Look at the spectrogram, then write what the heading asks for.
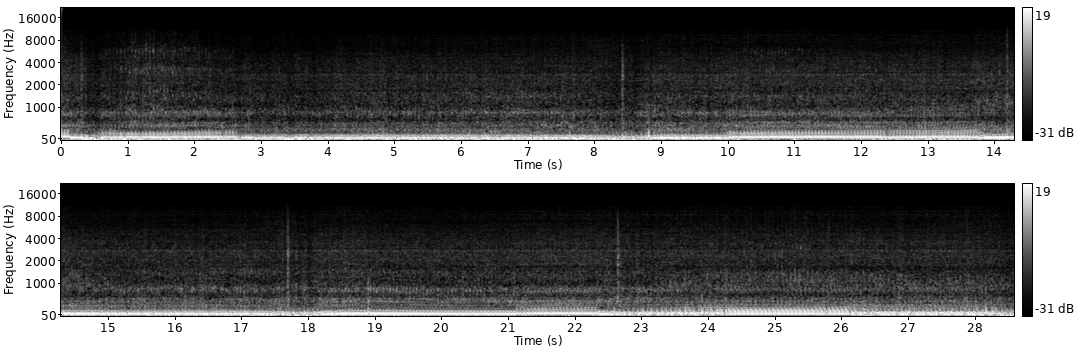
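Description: Harley-Davidson Breakout's V-twin engine running under way, its exhaust note stepping up and down several times as the rider works the throttle and gears.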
